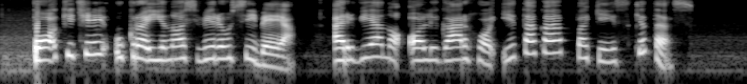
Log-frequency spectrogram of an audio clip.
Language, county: Lithuanian, Šiauliai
